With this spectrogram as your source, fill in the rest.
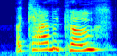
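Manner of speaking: put-on very high Scouse accent. Retelling a teammate asking for a snack: imitating Trot's Liverpudlian accent. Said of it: "said it in a Liverpudlian accent".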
